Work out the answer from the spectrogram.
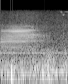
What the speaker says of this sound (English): You can hear them in the background, the bellowing.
